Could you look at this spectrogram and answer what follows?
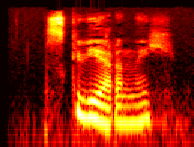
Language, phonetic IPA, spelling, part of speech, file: Russian, [ˈskvʲernɨj], скверный, adjective, Ru-скверный.ogg
- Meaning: bad, nasty, foul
